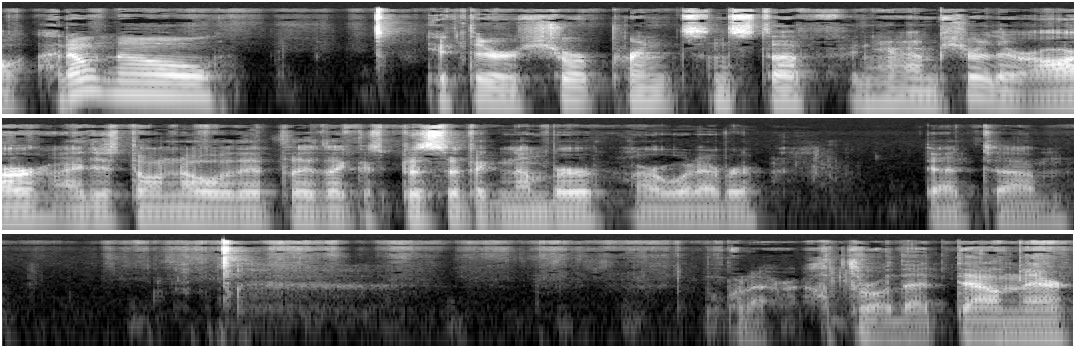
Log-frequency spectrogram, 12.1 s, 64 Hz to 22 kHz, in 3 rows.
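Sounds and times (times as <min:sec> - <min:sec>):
cards rustling: 0:08.3 - 0:12.0.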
